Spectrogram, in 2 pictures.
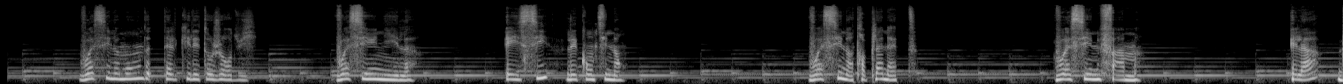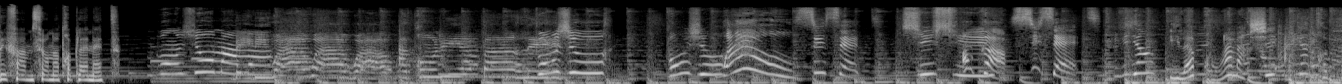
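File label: female French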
